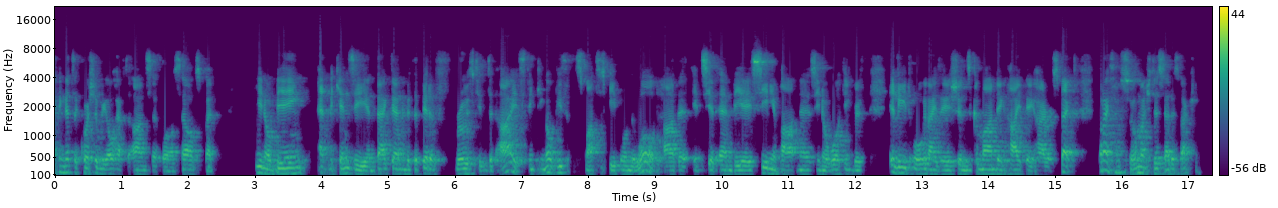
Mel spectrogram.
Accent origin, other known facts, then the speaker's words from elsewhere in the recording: Singapore; I'm Singaporean.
